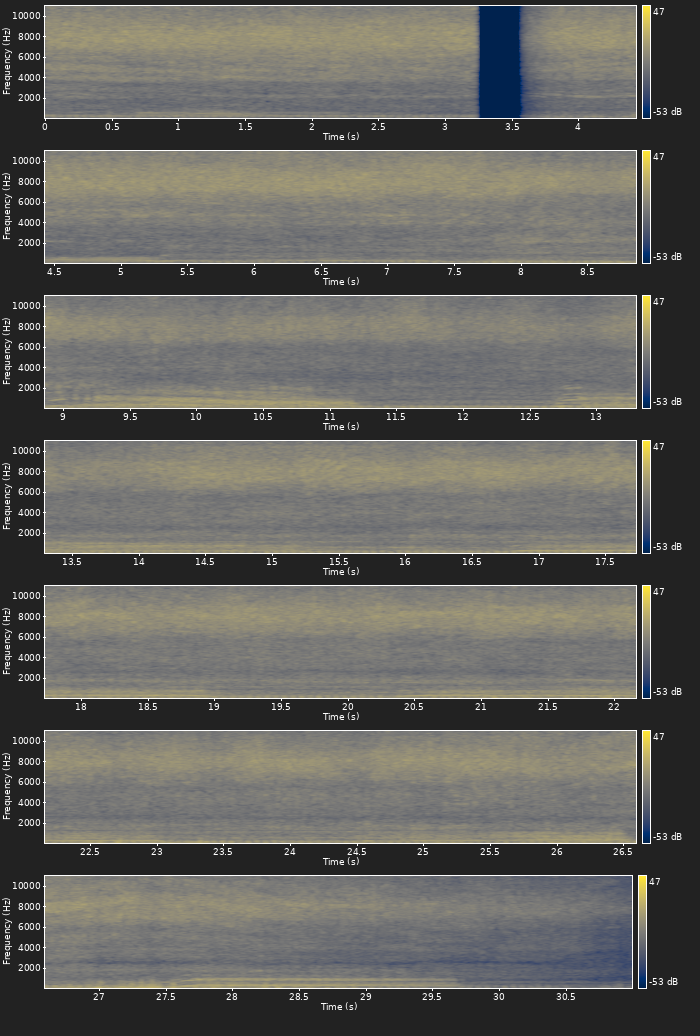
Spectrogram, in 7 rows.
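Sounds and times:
camel moaning: 0.4 - 1.7, 4.3 - 11.4, 12.6 - 23.5, 24.4 - 29.8.

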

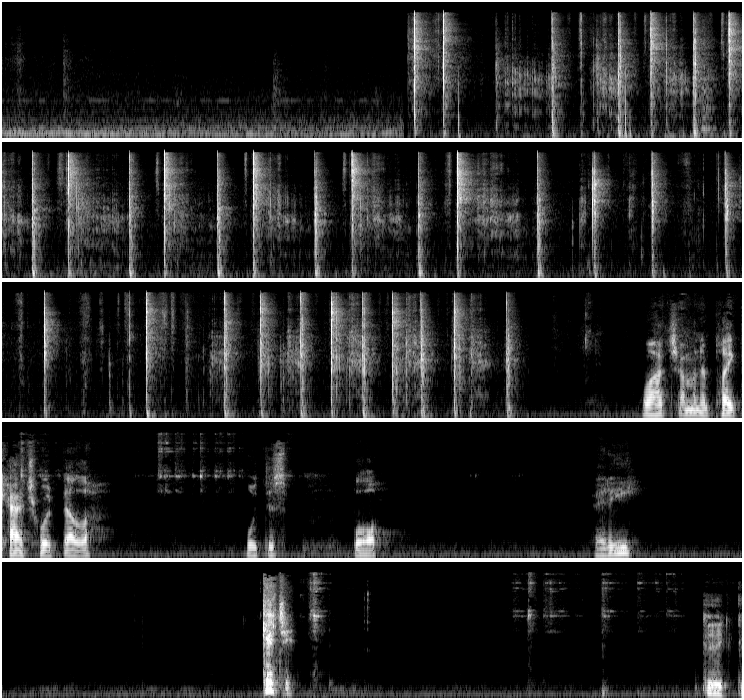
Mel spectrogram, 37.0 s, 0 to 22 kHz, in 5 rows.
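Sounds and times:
plastic banknotes crinkling: 4.1 - 20.1.

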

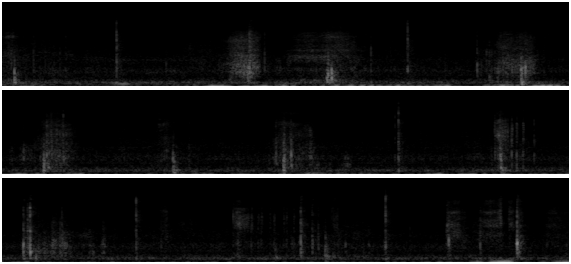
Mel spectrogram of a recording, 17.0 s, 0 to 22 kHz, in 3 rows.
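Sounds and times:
book pages turning: 2.2 - 3.6, 4.8 - 6.4, 8.4 - 8.9, 10.6 - 11.0, 13.7 - 14.8.

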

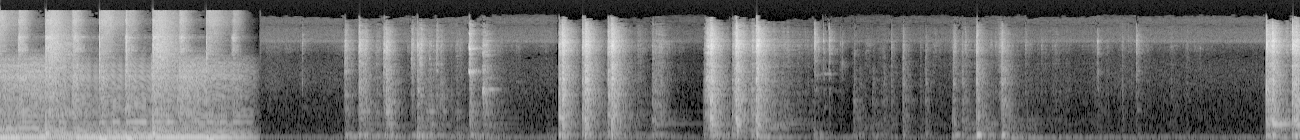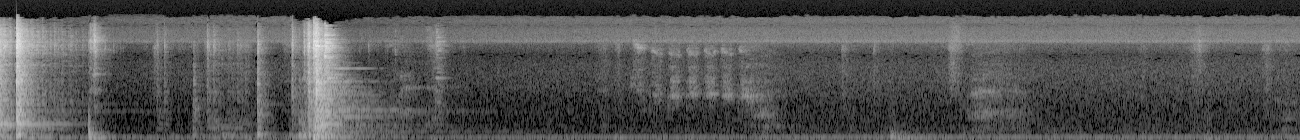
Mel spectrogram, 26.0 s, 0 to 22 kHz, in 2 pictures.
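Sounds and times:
low steady hum: 7.7 - 26.0.

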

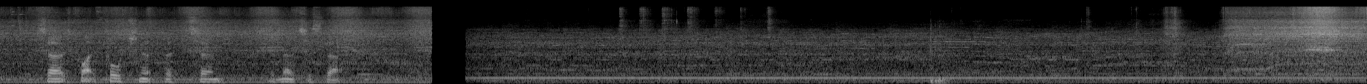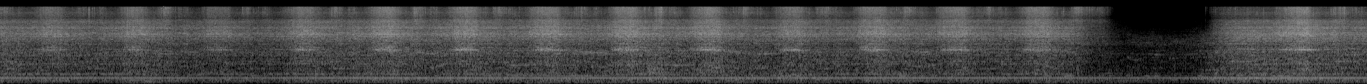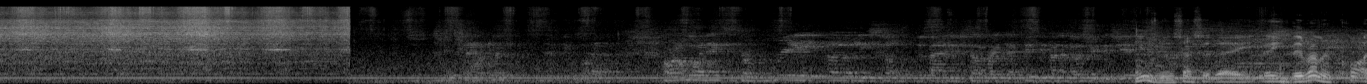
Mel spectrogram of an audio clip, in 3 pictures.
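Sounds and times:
drill spinning wire brush scraping: 0.0 - 4.3, 12.2 - 24.8, 25.8 - 30.9.

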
